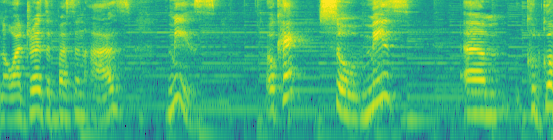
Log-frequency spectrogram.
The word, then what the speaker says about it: Ms.: And that then takes us to what we'll spell as MS, right? Now, MS is not pronounced Miss as most people would. It is pronounced as Ms. So M-I-Z, that's the pronunciation.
